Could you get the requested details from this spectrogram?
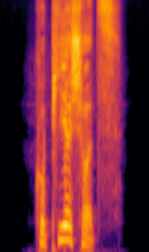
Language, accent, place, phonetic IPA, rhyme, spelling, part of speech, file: German, Germany, Berlin, [koˈpiːɐ̯ˌʃʊt͡s], -iːɐ̯ʃʊt͡s, Kopierschutz, noun, De-Kopierschutz.ogg
- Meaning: copy protection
